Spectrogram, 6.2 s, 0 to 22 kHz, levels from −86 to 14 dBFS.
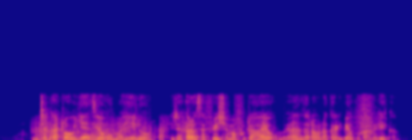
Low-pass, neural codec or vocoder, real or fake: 7.2 kHz; vocoder, 22.05 kHz, 80 mel bands, WaveNeXt; fake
